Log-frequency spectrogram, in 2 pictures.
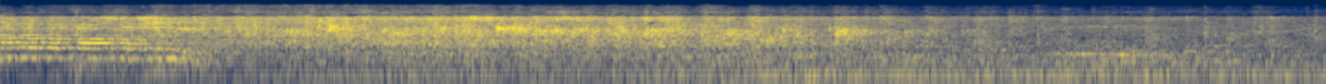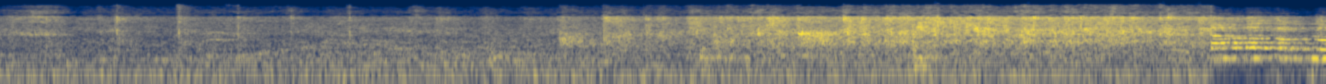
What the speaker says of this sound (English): A big round of applause for Shiti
